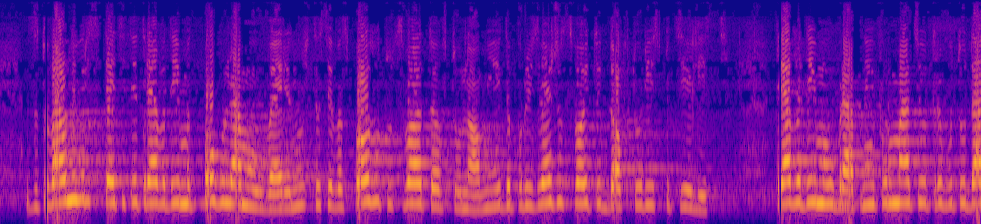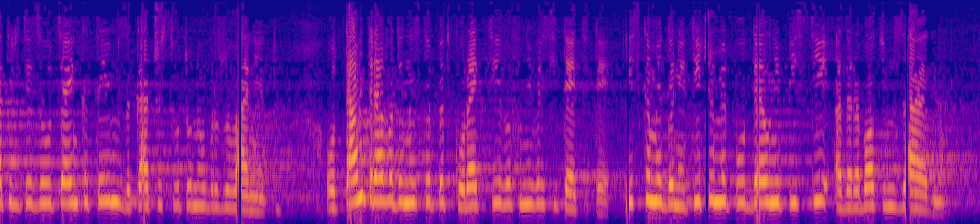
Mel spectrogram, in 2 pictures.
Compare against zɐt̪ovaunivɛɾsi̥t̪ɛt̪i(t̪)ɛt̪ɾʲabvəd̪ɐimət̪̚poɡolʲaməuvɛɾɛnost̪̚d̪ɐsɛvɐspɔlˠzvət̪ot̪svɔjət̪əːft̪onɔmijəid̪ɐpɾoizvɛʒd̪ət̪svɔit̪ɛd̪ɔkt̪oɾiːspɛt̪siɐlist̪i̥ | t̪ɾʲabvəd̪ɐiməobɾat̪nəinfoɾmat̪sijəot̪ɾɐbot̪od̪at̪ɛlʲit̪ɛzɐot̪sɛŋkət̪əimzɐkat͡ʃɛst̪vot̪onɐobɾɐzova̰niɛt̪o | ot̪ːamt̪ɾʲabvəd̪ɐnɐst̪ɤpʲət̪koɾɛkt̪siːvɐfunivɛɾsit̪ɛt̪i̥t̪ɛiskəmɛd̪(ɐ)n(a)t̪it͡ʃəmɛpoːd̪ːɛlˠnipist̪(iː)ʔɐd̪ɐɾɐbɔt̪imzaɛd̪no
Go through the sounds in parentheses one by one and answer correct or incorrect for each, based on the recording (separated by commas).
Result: correct, correct, incorrect, incorrect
